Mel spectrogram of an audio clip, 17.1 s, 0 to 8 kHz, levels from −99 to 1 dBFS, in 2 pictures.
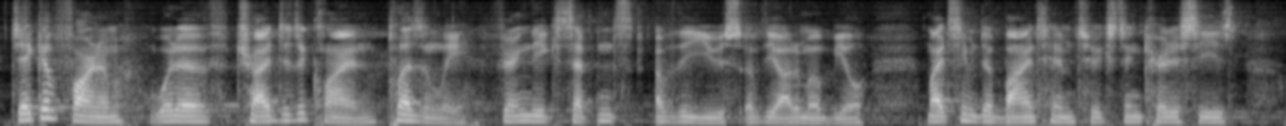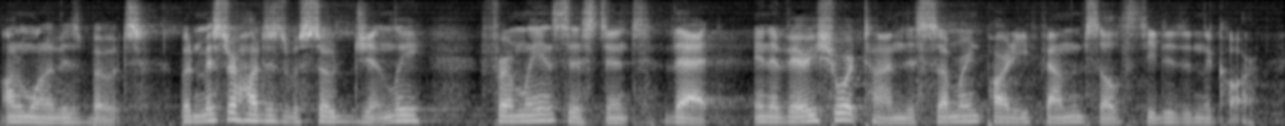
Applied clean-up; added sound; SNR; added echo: none; none; none; reverberation time 0.4 s.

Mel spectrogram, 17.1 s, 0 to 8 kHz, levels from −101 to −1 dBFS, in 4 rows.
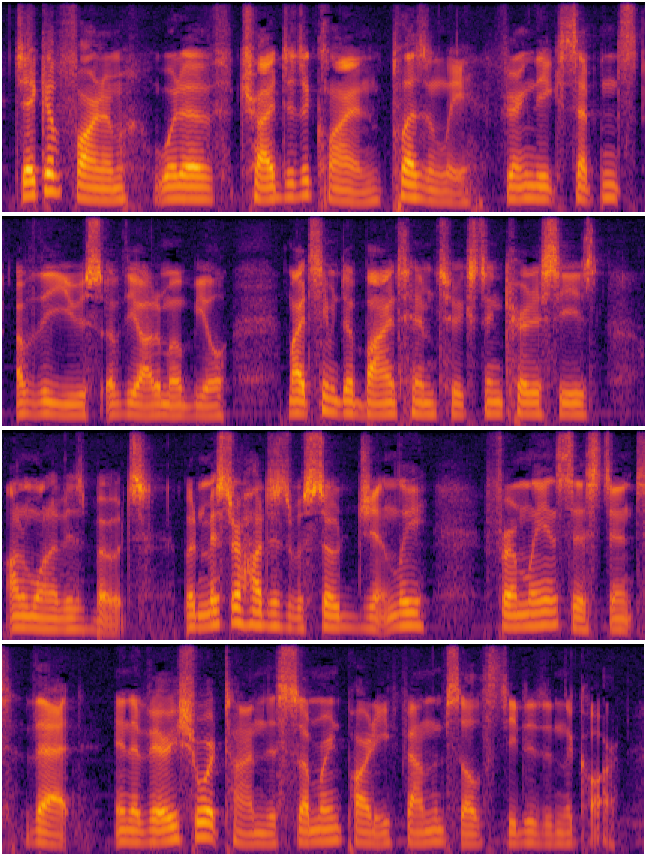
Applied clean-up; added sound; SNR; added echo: none; none; none; none.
